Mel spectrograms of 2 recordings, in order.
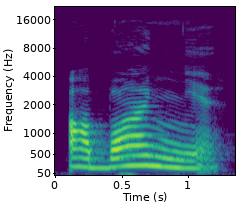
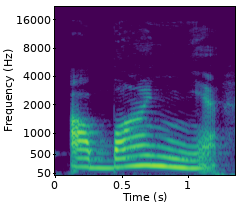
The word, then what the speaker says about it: об Анне: Again, об Анне. Джек думает об Анне. It's very important when it comes to pronunciation. So repeat after me. Об Анне. Джек думает об Анне. So it's like one word.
